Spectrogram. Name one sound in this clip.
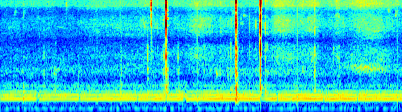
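Plastic clicks and rattles as a tackle box is handled.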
